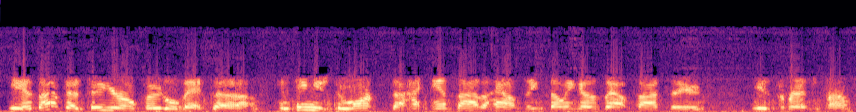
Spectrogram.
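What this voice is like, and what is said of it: Southern drawl. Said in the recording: “I love that southern drawl.”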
